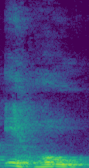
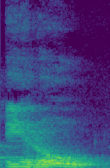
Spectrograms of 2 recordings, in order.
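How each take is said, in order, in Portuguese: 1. O r é um som de h aspirado. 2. O r é uma leve batida da língua. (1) "o Faustão não fala errou" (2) "ele fala errou"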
